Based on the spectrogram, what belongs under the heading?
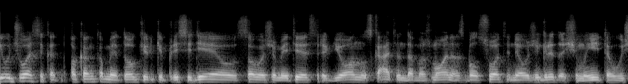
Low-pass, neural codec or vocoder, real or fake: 10.8 kHz; codec, 24 kHz, 0.9 kbps, DualCodec; fake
